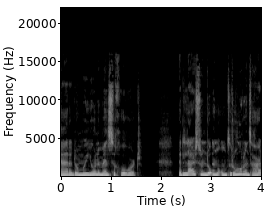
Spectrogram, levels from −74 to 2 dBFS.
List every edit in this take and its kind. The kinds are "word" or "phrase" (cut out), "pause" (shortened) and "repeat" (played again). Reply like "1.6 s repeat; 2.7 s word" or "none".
3.0 s word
